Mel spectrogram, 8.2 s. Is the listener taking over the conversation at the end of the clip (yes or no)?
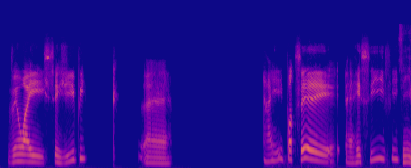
yes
